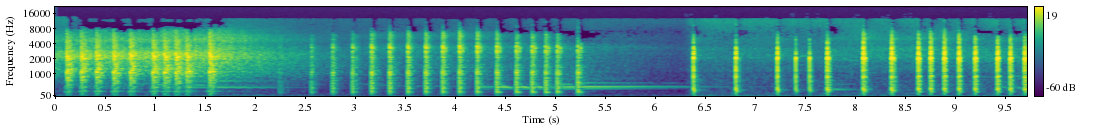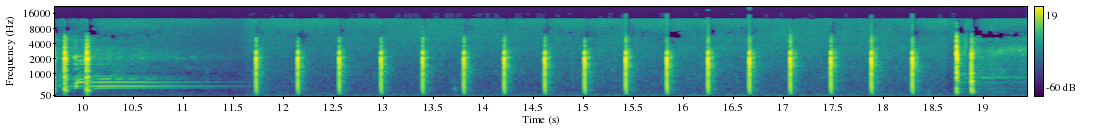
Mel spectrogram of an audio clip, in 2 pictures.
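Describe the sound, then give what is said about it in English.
Underwater breeding sounds of a wild walrus in the Canadian High Arctic: rapid trains of sharp, hollow knocks, some speeding into rattling bursts, mixed with ringing bell-like tones. The calls are fairly loud, with no one talking. “This medley of breeding sounds includes knocks and bells.”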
